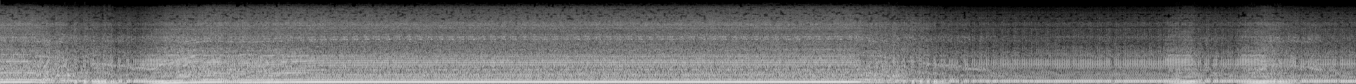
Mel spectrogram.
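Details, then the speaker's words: Yamaha Razz scooter fitted with a Yamaha JOG two-stroke engine, first start after sitting 11 years on non-ethanol fuel; steady buzz, then revs sag and stumble when throttled, won't throttle up; owner suspects carburetor issue, bowl flooding/fuel leak. "all right won't throttle up that's I'm all right with that see about this this and go n okay it doesn't like that"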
